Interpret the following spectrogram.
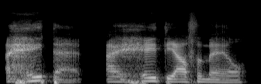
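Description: A man's voice: mid-range voice, normal speed, gravelly, pushed and bright. A man in a casual conversation, joking loosely and leaning on "like" as filler. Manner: loose, joking, says "like" a lot. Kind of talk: casual chat.

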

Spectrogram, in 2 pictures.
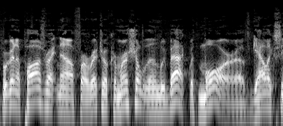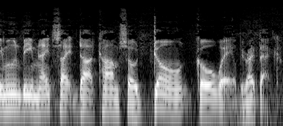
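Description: A man's voice: mid-range voice, lively intonation, a little fast, few pauses, darkish tone, a little hiss or hum. A man hosting a casual talk show in a courteous, affirming manner. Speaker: radio show host.

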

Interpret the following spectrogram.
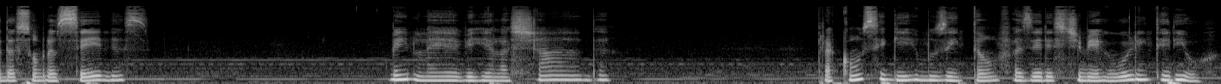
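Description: Very slow, mellow Brazilian woman guiding meditation. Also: mid-range voice. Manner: calm, soothing, measured with long pauses. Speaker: guided meditation instructor. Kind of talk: slow guided meditation narration. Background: soft sustained meditation music.

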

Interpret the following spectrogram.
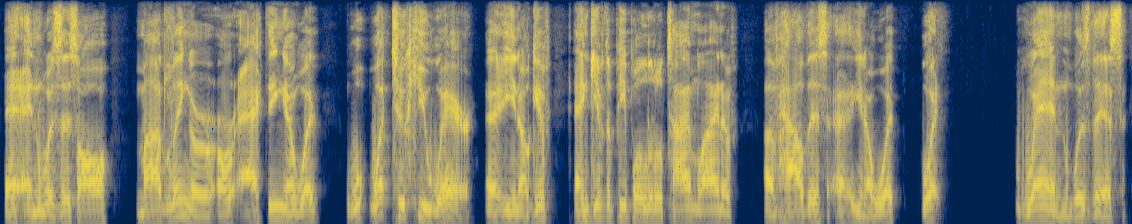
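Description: A man's voice: medium pitch, moderate pace, no room sound, highs cut off. A man in his fifties hosting a podcast interview, rambling with many restarts and easy laughs. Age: 50s. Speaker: podcast host. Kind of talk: casual interview chat.

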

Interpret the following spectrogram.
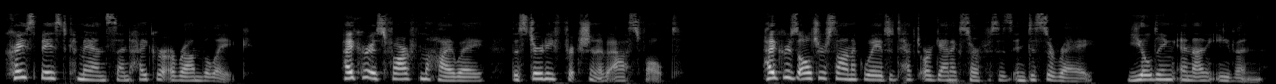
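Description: A woman's voice: mid-range voice, lively intonation, normal speed, no room sound, studio quality. A woman reading scripted fiction and hosting a story podcast. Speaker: podcast host and story reader.

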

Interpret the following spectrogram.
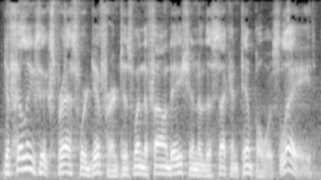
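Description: A man giving a solemn, deliberate reading of historical religious writing, slowing down to stress key phrases. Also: on the low side, sing-song, darkish tone, slightly rough. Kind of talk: measured scripted reading.

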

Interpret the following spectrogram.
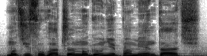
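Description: A man's voice: sits high, lively intonation, normal speed, a little mellow, soft background music. A man narrating a history documentary from a script, as its host.

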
